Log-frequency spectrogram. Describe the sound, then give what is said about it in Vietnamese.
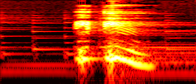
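A dry cough from a man, heard as a short throat-clearing burst followed by a longer rasping one, moderately loud and on its own. “Triệu Phổ ho khan một tiếng, cảm thấy hơi lúng túng.”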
